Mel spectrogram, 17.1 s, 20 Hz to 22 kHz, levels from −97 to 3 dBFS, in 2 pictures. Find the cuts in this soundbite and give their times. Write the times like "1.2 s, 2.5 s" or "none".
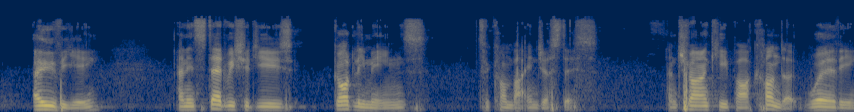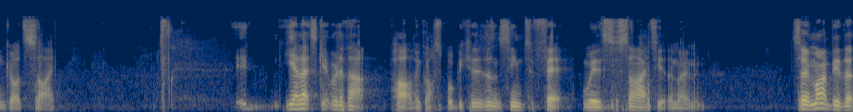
10.9 s, 14.3 s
